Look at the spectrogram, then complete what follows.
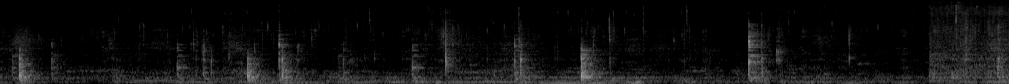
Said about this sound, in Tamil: இப்போ மிளகாத்தூள் வாசனை போக 1 நிமிஷம் வரைக்கும் நல்லா வதக்கிக்கலாம்.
